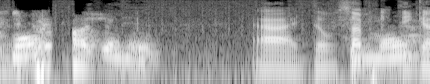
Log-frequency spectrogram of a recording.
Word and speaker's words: Pagenaud: Como se pronuncia? Simon Pagenaud.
